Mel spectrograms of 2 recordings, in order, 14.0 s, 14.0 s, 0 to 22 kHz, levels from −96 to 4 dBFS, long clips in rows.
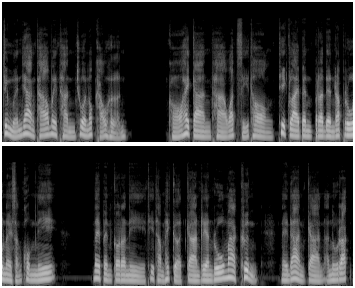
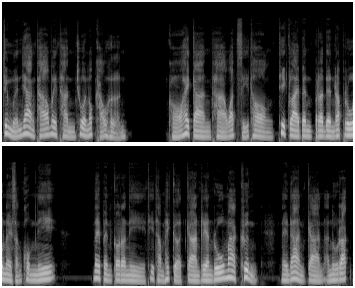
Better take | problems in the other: neither | none

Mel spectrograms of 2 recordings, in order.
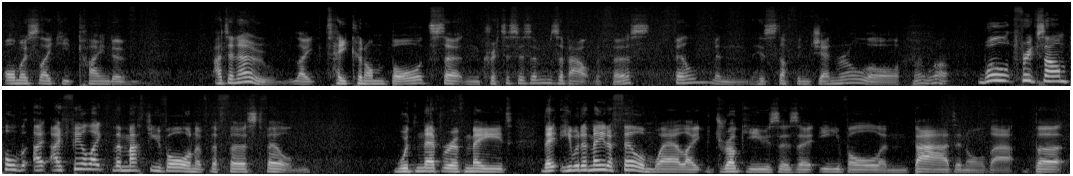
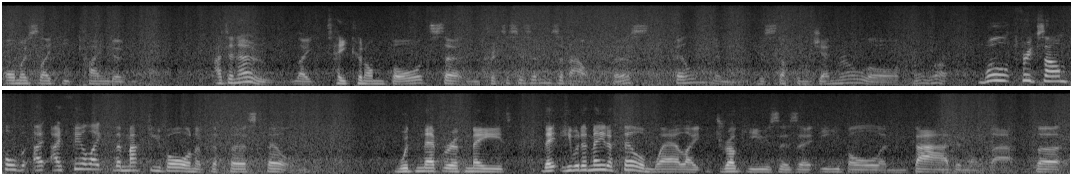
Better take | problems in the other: first | hiss; loud; throughout; 8 dB below the speech; faint in the first

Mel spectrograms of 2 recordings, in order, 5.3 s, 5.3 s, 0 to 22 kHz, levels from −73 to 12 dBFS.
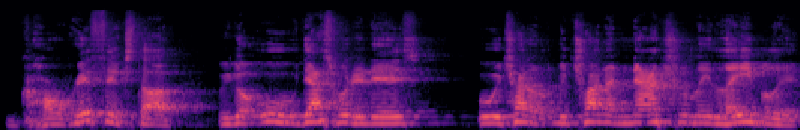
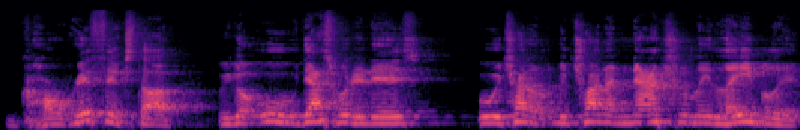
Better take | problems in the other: neither | room echo; very slight; dies away in 0.7 s; the same in both

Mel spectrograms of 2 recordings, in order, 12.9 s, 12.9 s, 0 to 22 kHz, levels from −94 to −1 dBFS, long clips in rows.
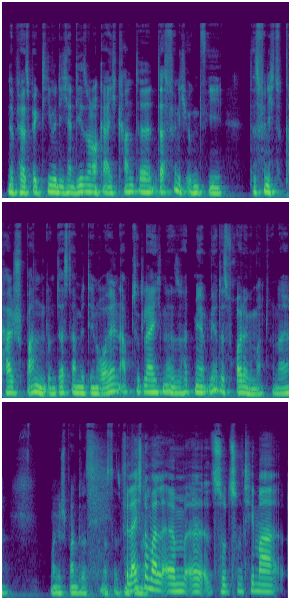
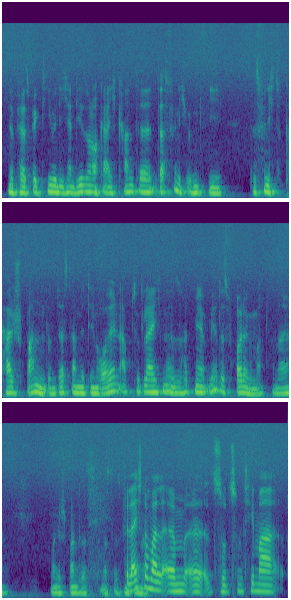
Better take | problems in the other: first | hiss; noticeable; throughout; 10 dB below the speech

